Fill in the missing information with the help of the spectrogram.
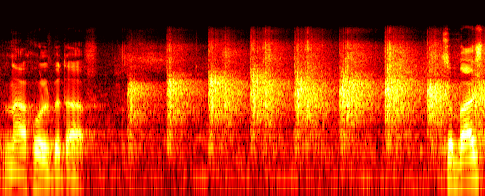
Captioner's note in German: Beifall bei der FDP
